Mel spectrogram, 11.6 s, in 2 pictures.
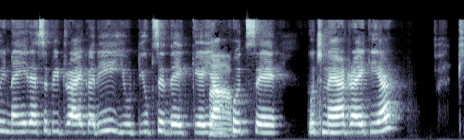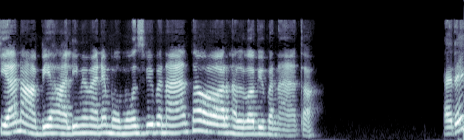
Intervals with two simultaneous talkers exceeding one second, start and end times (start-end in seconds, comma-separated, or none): none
